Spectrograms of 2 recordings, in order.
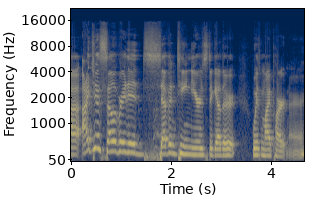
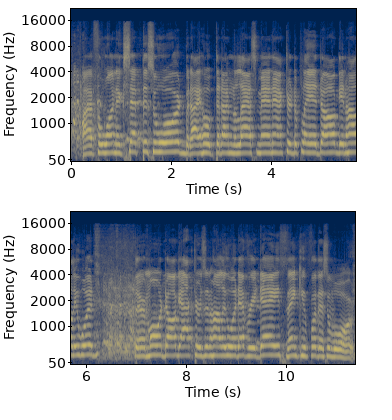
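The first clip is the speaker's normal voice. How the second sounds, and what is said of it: Bad Jeffrey Tambor impression. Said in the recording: “my impression of Jeffrey Tambor is shitty”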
